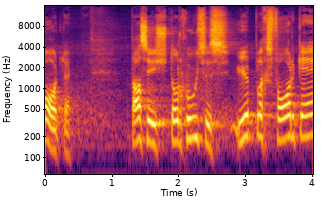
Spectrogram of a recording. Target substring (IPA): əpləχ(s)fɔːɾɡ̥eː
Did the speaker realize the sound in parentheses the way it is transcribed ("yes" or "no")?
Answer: yes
